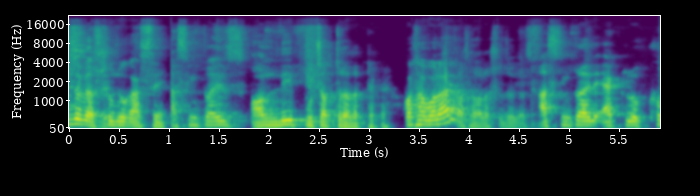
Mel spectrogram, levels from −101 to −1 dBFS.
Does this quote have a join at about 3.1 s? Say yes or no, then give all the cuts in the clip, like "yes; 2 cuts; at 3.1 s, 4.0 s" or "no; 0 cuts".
no; 2 cuts; at 1.1 s, 4.6 s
